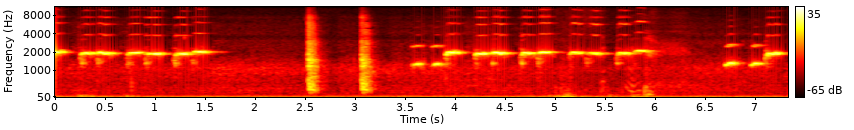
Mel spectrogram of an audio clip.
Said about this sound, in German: Digga, geh mal weg mit diesem Vogel. Digga, Vogel ist anders wild. Das ist aber ein Vogel.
